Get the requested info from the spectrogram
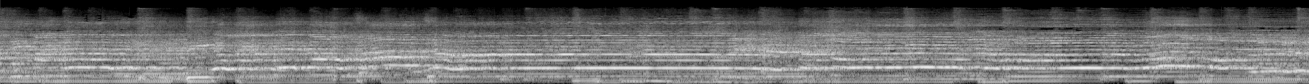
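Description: Karaoke: a singer on a microphone over a loud pop backing track, holding long notes through the middle.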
